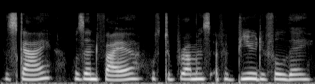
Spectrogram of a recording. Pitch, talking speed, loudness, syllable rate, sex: 240 Hz, 230 wpm, -14 LUFS, 5.6 syllables/s, female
